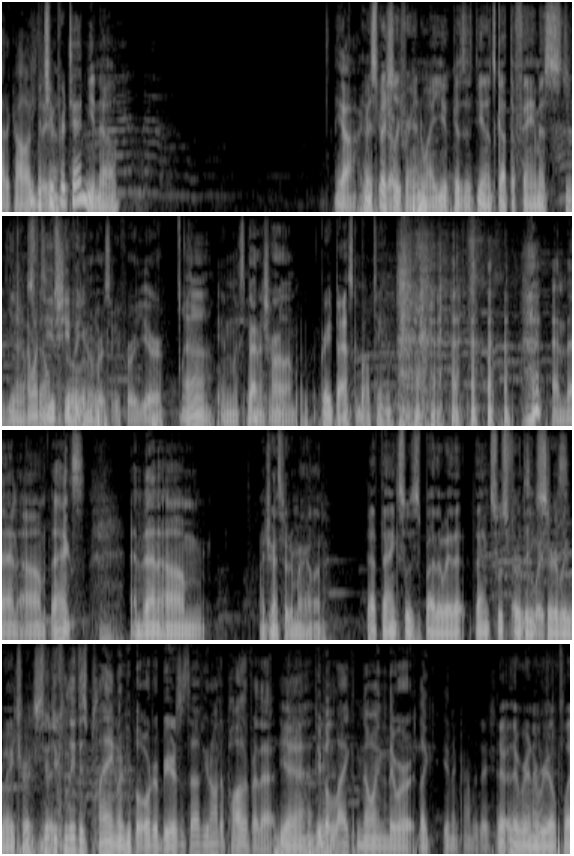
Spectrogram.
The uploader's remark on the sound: in the bar at The Jane Hotel, in the West Village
